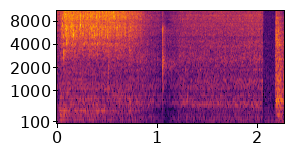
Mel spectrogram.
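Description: Kitchen faucet running into a stainless-steel sink and then into a metal saucepan being filled with water. A brief click comes about halfway through, after which the running water is quieter.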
